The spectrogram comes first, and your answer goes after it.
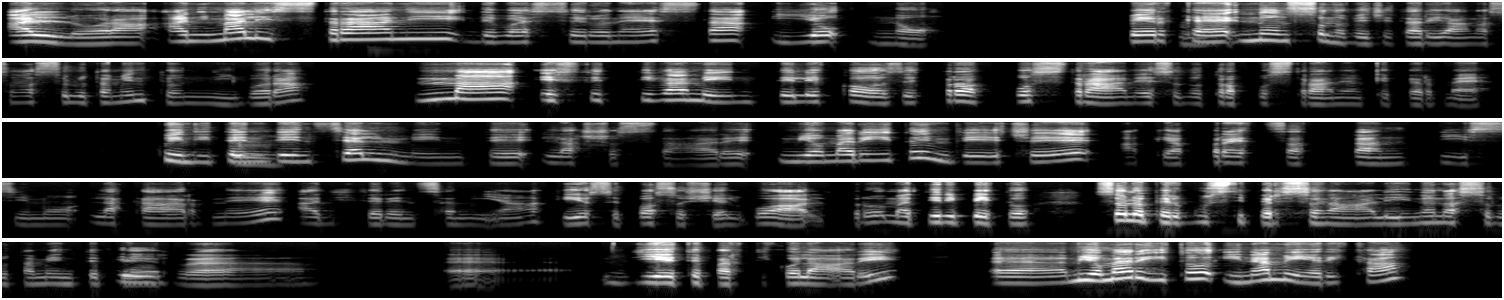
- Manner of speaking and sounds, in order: none
- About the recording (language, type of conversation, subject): Italian, podcast, Che cosa ti ha insegnato il cibo locale durante i tuoi viaggi?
